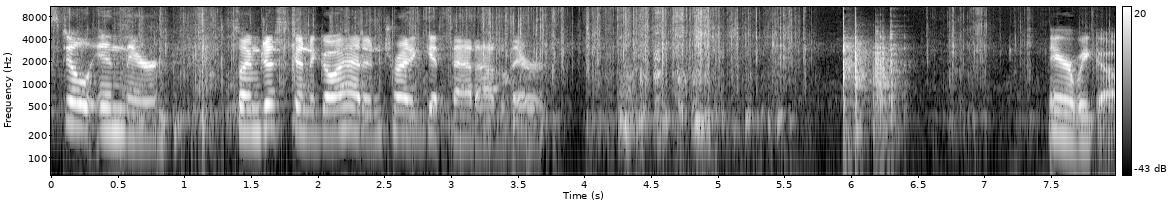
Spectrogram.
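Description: A knife cuts into a cabbage with a crisp crunch.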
